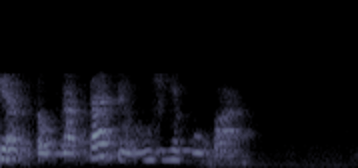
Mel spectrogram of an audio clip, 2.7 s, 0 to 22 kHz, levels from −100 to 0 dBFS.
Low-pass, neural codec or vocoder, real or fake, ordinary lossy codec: 3.6 kHz; autoencoder, 48 kHz, 32 numbers a frame, DAC-VAE, trained on Japanese speech; fake; MP3, 24 kbps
